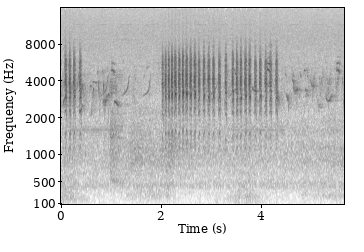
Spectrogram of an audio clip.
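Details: Eurasian reed warbler at its nest site in a riverside wet meadow on the Vilaine near the Arzal dam, Brittany, 15 June 2023: a few chirps and soft whistles, then a long repetitive chattering phrase of evenly spaced grating notes.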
